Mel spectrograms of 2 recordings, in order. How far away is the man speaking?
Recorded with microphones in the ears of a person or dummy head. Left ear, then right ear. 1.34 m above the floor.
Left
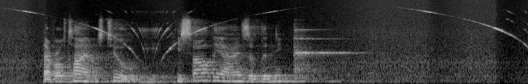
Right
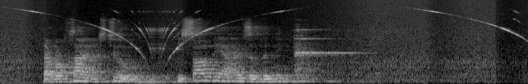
About 1.7 m.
